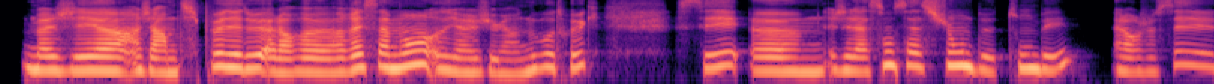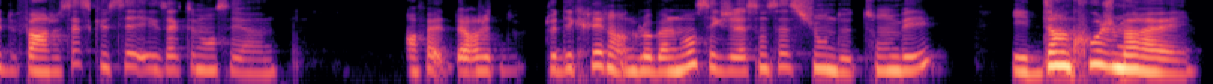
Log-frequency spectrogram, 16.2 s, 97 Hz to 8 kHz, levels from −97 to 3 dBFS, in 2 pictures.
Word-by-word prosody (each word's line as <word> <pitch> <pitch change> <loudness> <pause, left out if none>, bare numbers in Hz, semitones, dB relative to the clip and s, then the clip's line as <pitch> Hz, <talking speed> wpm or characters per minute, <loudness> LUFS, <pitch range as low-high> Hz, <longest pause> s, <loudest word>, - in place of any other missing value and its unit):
Bah 210 -2 +2
j'ai 210 0 +2
un 205 0 +4
j'ai 200 -2 +1
un 185 0 +1
petit - - -6
peu 250 0 +1
des 240 -1 +6
2. 225 0 +3
Alors, 190 0 +1
heu, 190 0 +1
récemment 240 +4 +3
il 215 - -1
y - - -1
a 190 0 -2
j'ai 190 -1 -6
eu - - -7
un 175 0 -7
nouveau 225 +5 -2
truc. 250 +4 -5 0.5
C'est, 260 - -3
hem, 200 -1 -1
j'ai 210 -1 -3
la 195 0 -1
sensation 260 +2 0
de 215 -4 -2
tomber 230 - -3 0.3
alors 195 -2 -4
je 195 - -12
sais 255 +3 -7
d 205 - -21
enfin 200 -1 -2
je 195 - -16
sais 285 +8 -12
ce - - -11
que 240 - -14
c'est 240 -1 -9
exactement 215 0 -12
c'est, 200 -2 -14
hem, 180 +1 -20 0.9
en 200 - -9
fait, - - -11
alors 195 0 -3
je 200 - -6
vais - - -9
t 210 - -29 0.3
te 220 - -12
décrire 230 +3 -6
hein, - - -8
globalement 205 +5 -3
c'est 235 -5 -7
que - - -13
j'ai 200 - -7
la 200 - -6
sensation 230 +1 -6
de 190 -3 -5
tomber, 210 - -6 0.5
et 195 -1 -2
d'un 260 +9 +8
coup 280 +3 +2
je 245 -2 +6
me 225 -1 +11
réveille, 190 -3 0
210 Hz, 235 wpm, -19 LUFS, 195-240 Hz, 0.9 s, me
